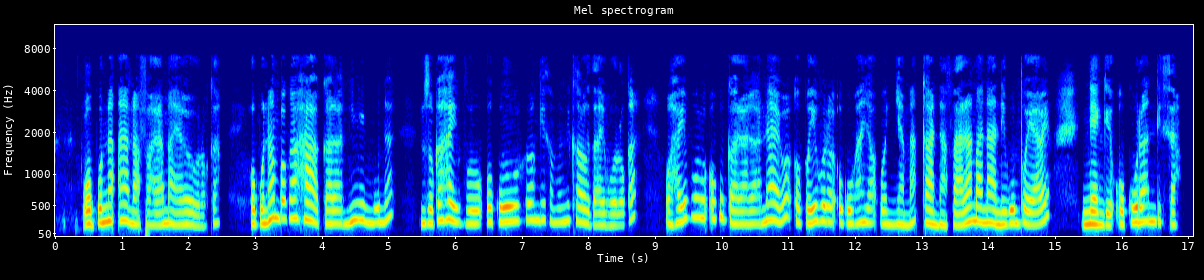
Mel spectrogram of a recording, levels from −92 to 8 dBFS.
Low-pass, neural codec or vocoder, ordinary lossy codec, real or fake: 7.2 kHz; codec, 16 kHz, 0.8 kbps, ZipCodec; MP3, 32 kbps; fake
